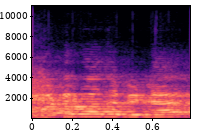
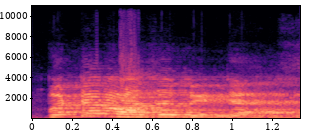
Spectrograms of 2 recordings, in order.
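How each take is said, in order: First: It is said faster still. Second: It is said at a normal speed.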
